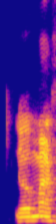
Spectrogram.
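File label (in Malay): "lemas", Malay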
